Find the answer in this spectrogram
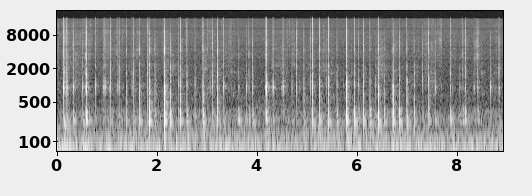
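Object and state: Faux leather bicycle saddle.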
